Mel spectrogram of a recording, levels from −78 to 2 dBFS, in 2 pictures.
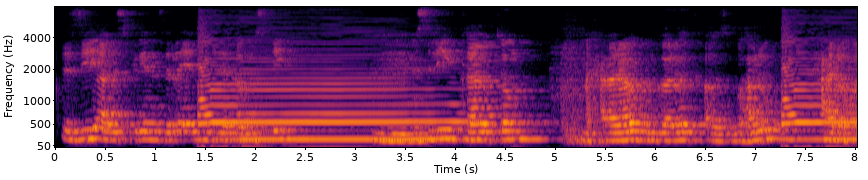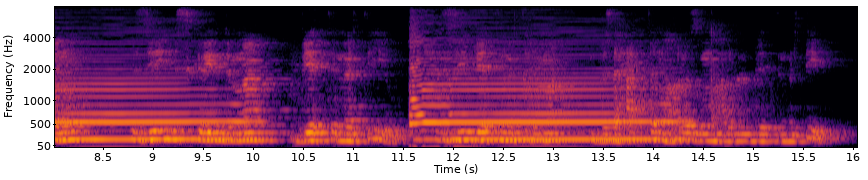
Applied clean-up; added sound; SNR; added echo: none; Wind instrument, woodwind instrument; -2 dB; reverberation time 0.9 s.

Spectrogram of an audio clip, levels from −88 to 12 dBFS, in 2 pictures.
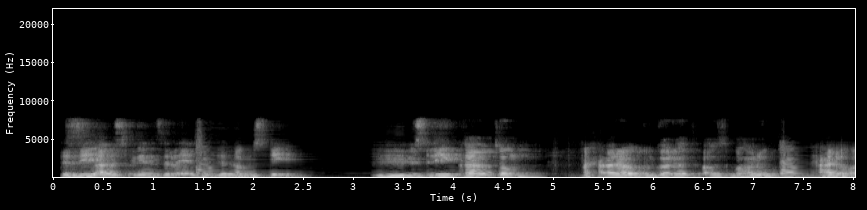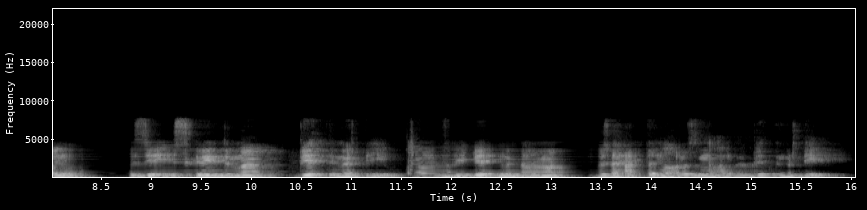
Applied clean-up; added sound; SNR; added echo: neural mask model DeepFilterNet 3.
